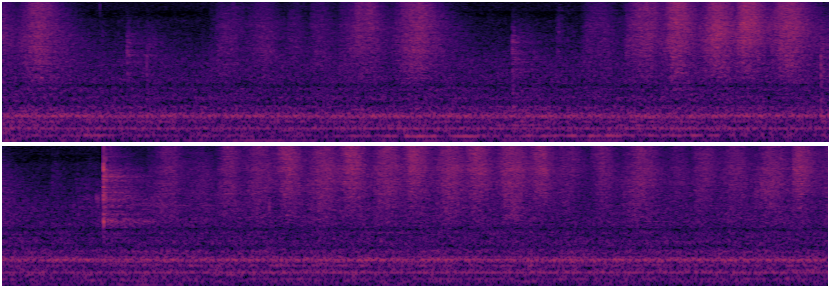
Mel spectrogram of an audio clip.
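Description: A wide flat watercolour brush swept back and forth over wet paper, a run of rhythmic swishing strokes. They come slowly at first, then quicken to several strokes a second after a sharp tap about seven seconds in.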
